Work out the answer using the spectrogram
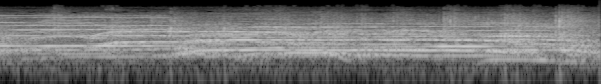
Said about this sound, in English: It's worth cheering for. So I give you permission to do that.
